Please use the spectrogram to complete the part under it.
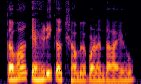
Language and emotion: Sindhi, neutral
